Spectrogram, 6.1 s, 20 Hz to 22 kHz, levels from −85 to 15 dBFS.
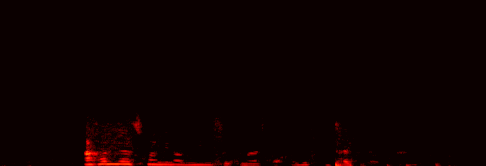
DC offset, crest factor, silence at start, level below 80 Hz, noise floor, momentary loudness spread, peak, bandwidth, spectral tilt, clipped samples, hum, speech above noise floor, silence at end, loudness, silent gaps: under 0.1%; 24 dB; 1.05 s; -88 dBFS; -84 dBFS; 24 LU; -28 dBFS; 7.2 kHz; -4 dB/octave; under 0.1%; none; 34 dB; 0.6 s; -47 LUFS; none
